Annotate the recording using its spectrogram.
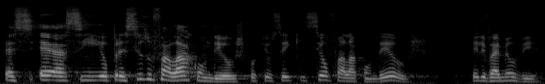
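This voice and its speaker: A man's voice: high voice, moderate pace. A man with a Rio de Janeiro accent, preaching a casual, conversational sermon in church, telling personal stories and playfully acting out the voices in them. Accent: Rio de Janeiro Portuguese. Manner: animated storytelling, acts out quoted voices, jokes with the congregation. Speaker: pastor. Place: church sanctuary.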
